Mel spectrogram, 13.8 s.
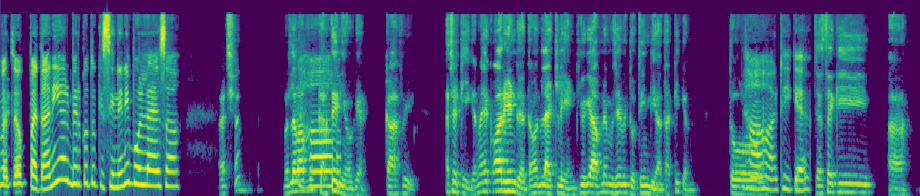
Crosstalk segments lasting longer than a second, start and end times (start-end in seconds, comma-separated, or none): none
